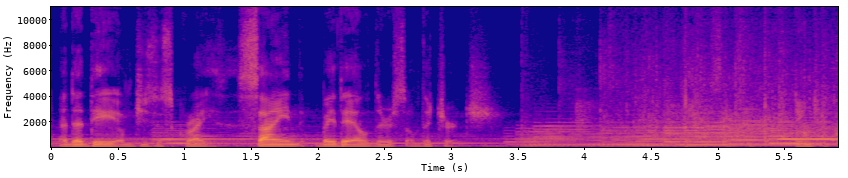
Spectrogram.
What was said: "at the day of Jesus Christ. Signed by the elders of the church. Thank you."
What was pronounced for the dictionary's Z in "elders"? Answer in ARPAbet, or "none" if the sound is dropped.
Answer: S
